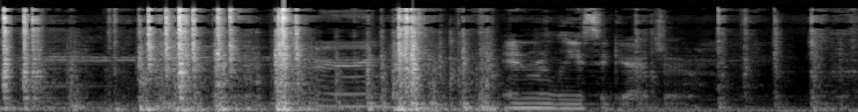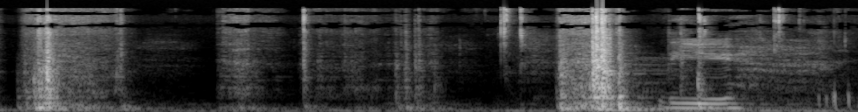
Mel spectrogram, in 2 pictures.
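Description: Plastic parts click and clatter.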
